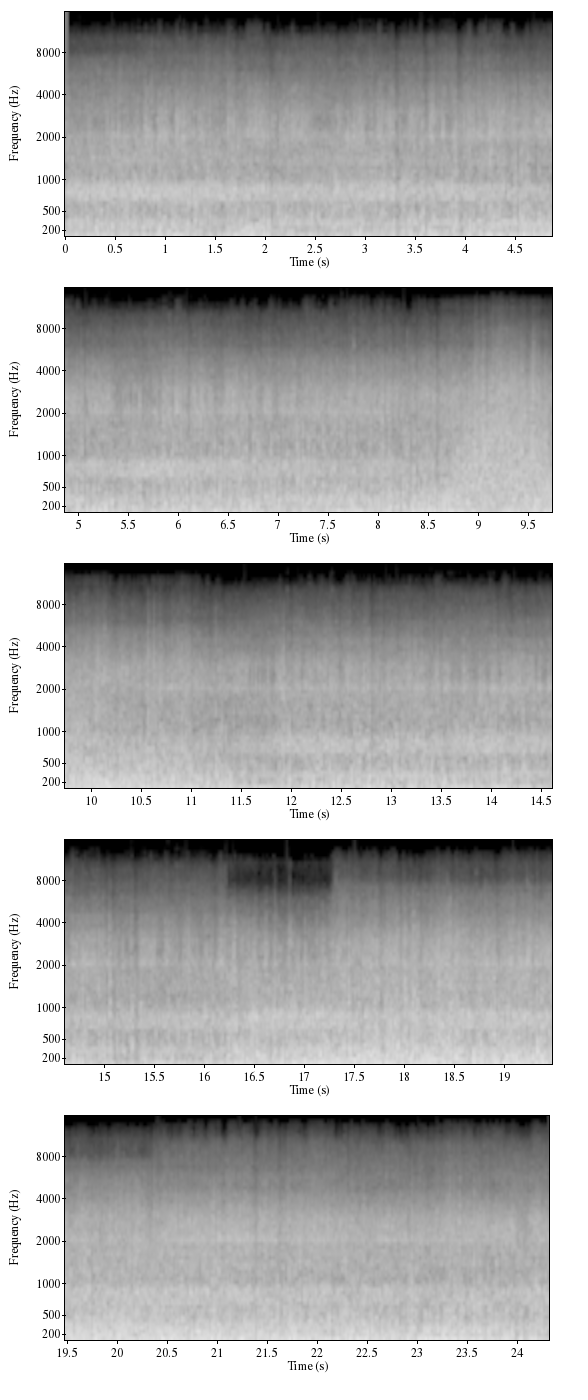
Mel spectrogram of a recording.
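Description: Steady rush of wind on the microphone with the engine and road noise of a Royal Enfield Himalayan single-cylinder motorcycle riding at road speed.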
